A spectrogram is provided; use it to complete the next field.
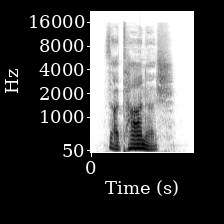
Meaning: satanic
- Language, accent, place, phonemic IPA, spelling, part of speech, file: German, Germany, Berlin, /zaˈtaːnɪʃ/, satanisch, adjective, De-satanisch.ogg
